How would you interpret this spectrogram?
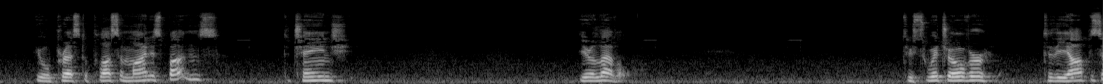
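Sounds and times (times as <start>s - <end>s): room tone hum: 0.0s - 11.0s
faint high-pitched beep: 2.3s - 2.6s, 6.4s - 6.7s, 7.8s - 8.2s.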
